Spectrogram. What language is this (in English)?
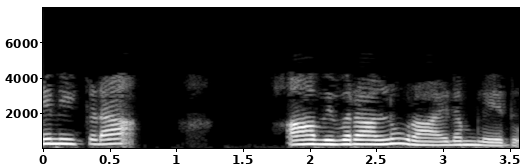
Telugu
